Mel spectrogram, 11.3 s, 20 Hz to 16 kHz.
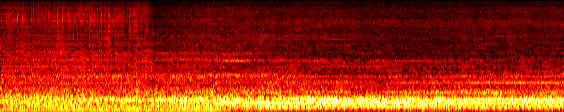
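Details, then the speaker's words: Krasny Metallist SR6-10 thickness planer, 600–630 mm width, three motors (main, lift, feed), feed 8–16 m/min, after restoration repair May 2021: steady, even hum from motors and cutter, no knocks or rubbing; normal running. "Две скорости подачи 8-16 метров в минуту. Показываем станок в работе."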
